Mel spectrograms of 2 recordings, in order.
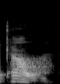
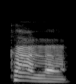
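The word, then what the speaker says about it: Calla: Do you pronounce it as Kara or Kala, the name of the street? C-A-L-L-A. If you're Italian, you're going to say Kala.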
